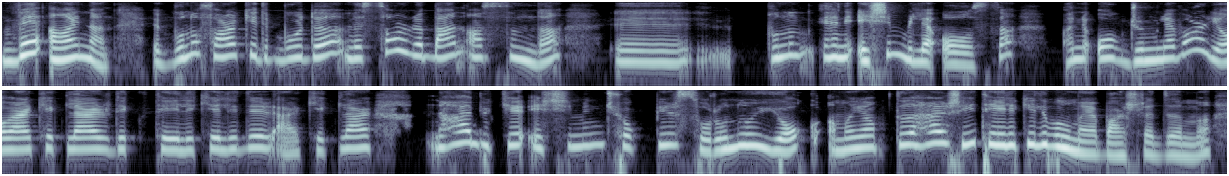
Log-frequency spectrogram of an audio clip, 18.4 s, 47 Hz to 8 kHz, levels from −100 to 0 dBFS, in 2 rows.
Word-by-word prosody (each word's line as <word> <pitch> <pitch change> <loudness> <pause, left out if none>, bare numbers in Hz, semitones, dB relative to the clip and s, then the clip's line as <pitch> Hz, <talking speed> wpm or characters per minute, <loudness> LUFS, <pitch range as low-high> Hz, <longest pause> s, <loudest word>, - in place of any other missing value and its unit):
Ve 310 +12 +8
aynen! 245 - +5 0.3
E, 195 -1 -6
bunu 280 +8 +1
fark 300 0 0
edip 265 -4 -3
burada 275 +8 +1
ve 255 - 0
sonra 310 0 -1
ben 285 +5 +1
aslında, 265 -3 -2 0.4
eee, 210 - -3
e 205 +1 -4
ü 285 +2 -17 0.3
bunun, 310 +7 0
hani, 275 0 +3
eşim 295 +8 +4
bile 215 -4 +3
olsa. 185 - -2 0.4
Hani 245 +3 -1
o 255 -4 0
cümle 230 +6 +1
var 410 +3 -2
ya, 215 -8 +1
o - - +3
erkekler 220 0 0
dik 220 0 -8
tehlikelidir, 215 +2 -2
erkekler 225 +6 -4 0.4
Hani, 240 - -3
hâlbuki 285 -2 0
eşimin 255 +4 -4
çok 250 -4 -6
bir 280 0 -1
sorunu 235 +3 +2
yok 205 -2 0
ama 210 +1 -1
yaptığı 245 +5 0
her 315 +3 +2
şeyi 300 0 +1
tehlikeli 285 -1 +3
bulmaya 185 -10 +3
başladığımı 155 0 -4
245 Hz, 140 wpm, -21 LUFS, 215-280 Hz, 0.4 s, Ve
